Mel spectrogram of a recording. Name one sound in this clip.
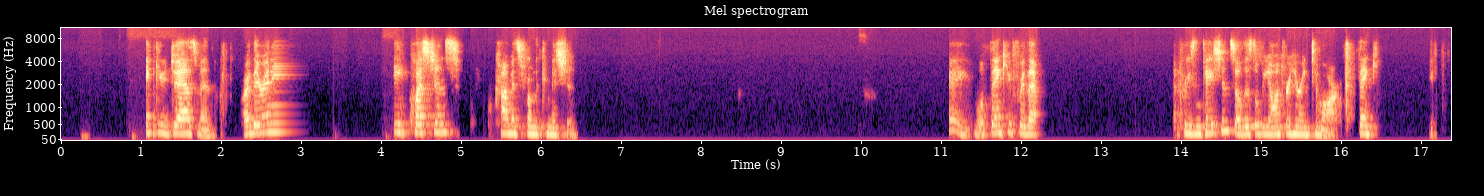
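A young woman speaks calmly through an online call, with pauses.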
